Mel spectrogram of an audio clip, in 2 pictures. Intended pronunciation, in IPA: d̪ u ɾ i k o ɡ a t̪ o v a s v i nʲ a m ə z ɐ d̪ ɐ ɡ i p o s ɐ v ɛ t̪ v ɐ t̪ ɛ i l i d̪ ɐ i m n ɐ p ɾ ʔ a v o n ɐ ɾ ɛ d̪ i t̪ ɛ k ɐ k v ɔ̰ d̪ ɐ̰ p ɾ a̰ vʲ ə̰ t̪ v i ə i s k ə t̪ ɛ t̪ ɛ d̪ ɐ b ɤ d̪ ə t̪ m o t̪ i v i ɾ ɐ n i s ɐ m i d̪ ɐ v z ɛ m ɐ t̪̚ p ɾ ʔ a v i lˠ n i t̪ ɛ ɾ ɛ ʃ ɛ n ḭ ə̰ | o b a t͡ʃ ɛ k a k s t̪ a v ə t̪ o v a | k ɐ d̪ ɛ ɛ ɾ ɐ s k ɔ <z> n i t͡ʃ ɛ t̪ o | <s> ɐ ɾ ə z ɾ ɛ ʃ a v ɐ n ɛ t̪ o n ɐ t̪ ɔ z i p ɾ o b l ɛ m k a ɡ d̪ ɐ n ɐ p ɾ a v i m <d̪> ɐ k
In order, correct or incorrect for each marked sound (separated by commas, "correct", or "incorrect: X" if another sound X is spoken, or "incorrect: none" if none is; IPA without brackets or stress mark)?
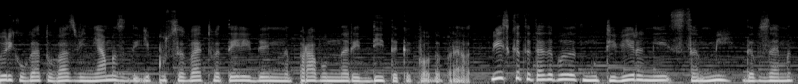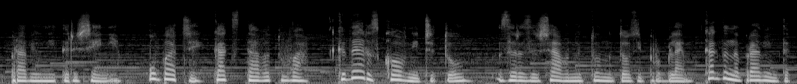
incorrect: v, incorrect: z, incorrect: t̪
